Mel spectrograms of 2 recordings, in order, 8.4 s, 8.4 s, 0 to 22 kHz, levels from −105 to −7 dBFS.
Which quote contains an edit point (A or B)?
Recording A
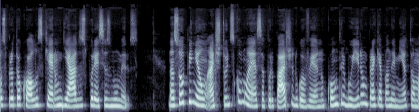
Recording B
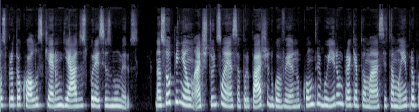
B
